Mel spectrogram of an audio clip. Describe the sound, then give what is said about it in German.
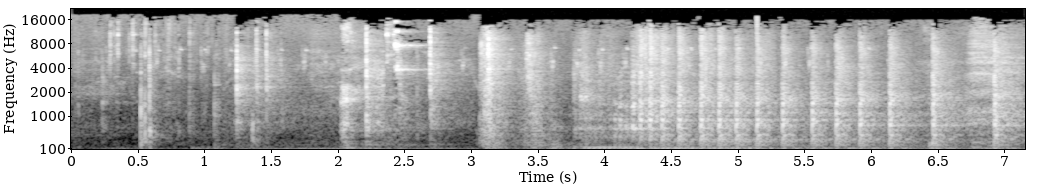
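A key turning in a lock and a door being opened into an old house with furniture under covers: sharp metallic clicks and knocks, then a run of regular, even thuds. No voices. “So, ich will mal aufschließen.”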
